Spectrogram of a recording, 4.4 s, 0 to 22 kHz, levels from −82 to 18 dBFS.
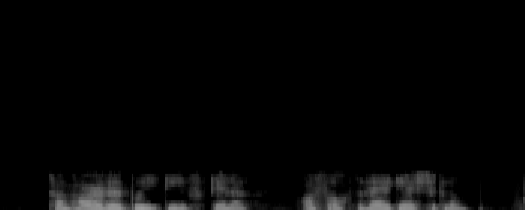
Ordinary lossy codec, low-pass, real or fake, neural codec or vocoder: AAC, 16 kbps; 7.2 kHz; fake; codec, 16 kHz, 2 kbps, FreqCodec, smaller model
